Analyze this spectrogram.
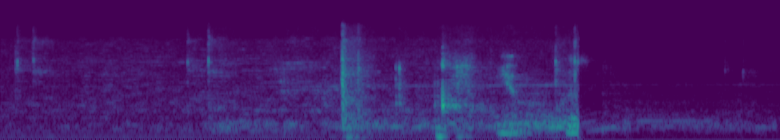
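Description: A young woman speaks briefly and calmly over an online call.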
